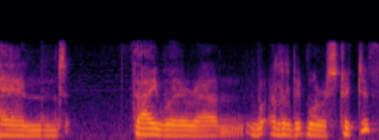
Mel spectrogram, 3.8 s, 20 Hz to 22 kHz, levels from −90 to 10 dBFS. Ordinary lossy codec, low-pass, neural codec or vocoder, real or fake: Opus, 16 kbps; 7.2 kHz; none; real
